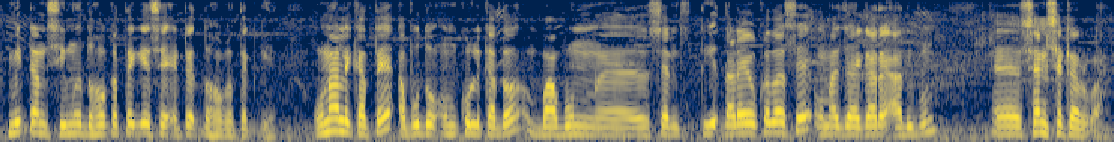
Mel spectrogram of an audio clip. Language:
Santali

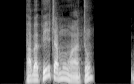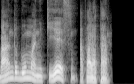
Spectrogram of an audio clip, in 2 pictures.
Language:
Matengo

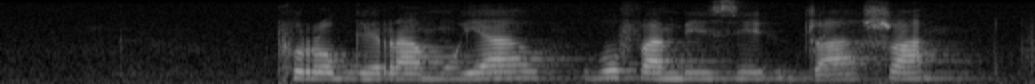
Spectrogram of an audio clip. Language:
Tsonga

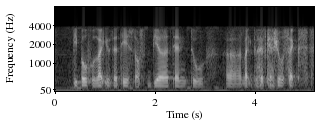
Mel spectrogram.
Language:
English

